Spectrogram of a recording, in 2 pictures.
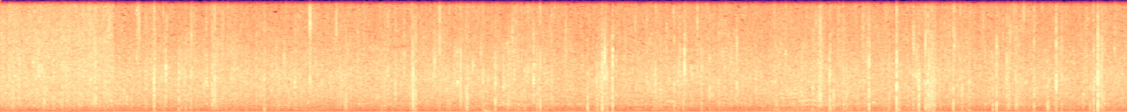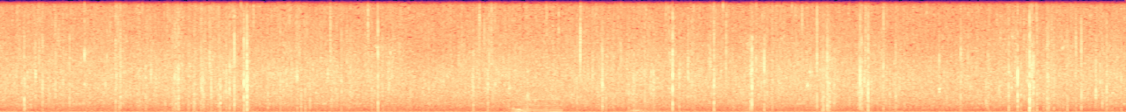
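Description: Steady rain falling on floodwater and wet ground, with many individual drops ticking close by. A steady low hum runs underneath.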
